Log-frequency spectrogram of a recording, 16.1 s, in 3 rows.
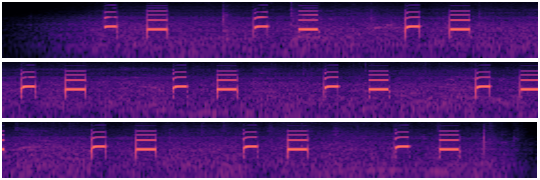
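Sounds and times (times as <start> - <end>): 
cuckoo tone of an audible pedestrian crossing signal: 1.0 - 1.8, 2.5 - 4.8, 5.5 - 7.8, 8.6 - 9.3, 10.0 - 10.9, 11.6 - 12.3, 13.1 - 13.9, 14.6 - 15.4.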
